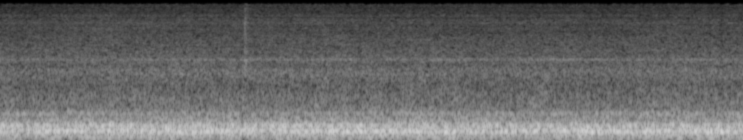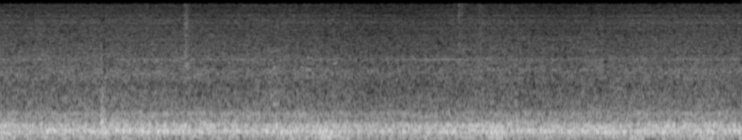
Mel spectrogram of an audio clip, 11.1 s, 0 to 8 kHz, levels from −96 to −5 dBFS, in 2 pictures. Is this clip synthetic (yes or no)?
yes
